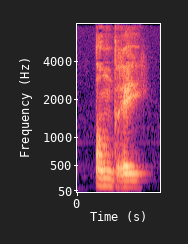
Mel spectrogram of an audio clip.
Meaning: a male given name borrowed from French
- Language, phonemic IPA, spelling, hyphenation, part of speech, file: Dutch, /ˈɑn.dreː/, André, An‧dré, proper noun, Nl-André.ogg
